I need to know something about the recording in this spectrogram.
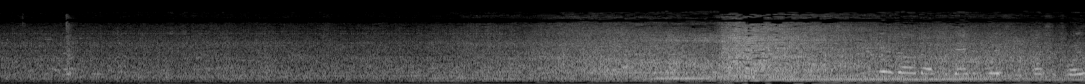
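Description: A vehicle passing on the street. Its tyre and engine noise swells over several seconds to a peak a little past the middle, where a low engine hum comes in, and then stays up. A faint voice is heard near the end.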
